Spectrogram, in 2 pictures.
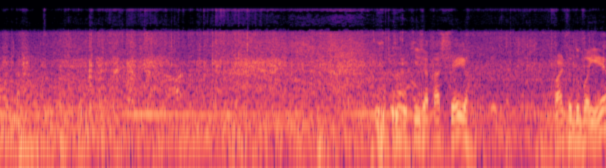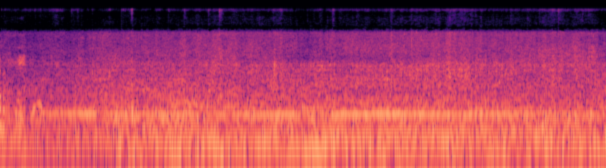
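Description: Wet concrete gushes and splatters from a pump hose.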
